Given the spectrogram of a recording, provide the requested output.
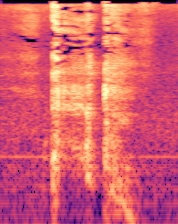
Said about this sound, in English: See, my cough is different over the years.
